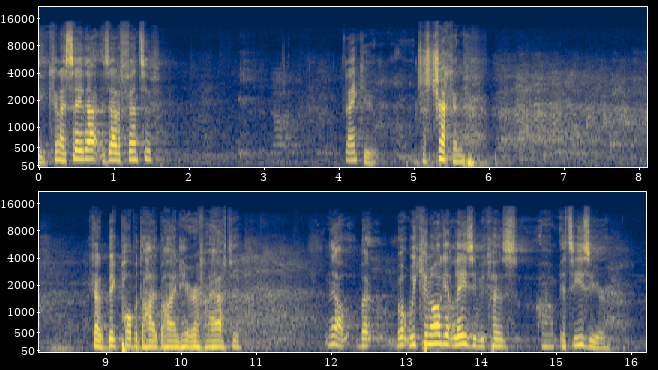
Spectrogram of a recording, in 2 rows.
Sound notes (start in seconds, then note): 6.0 congregation laughs; 9.9 congregation laughs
